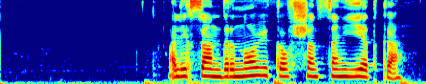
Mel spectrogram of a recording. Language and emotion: Russian, neutral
